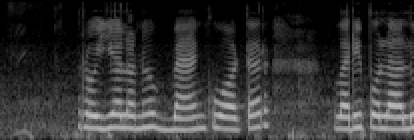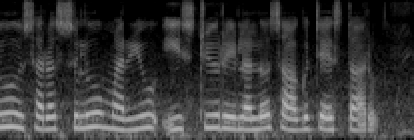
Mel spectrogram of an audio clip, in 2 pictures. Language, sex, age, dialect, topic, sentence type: Telugu, female, 18-24, Southern, agriculture, statement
